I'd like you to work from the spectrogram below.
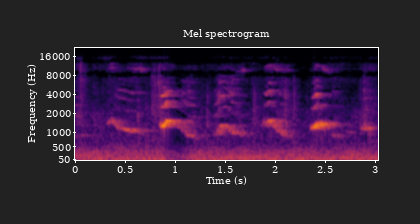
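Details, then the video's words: Whining Golden Retriever puppies aged seven weeks, Pearl's litter: about five high, downward-sliding whimpers spaced roughly half a second apart, the loudest near the start and end. "Pearl’s puppies, 7 weeks"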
